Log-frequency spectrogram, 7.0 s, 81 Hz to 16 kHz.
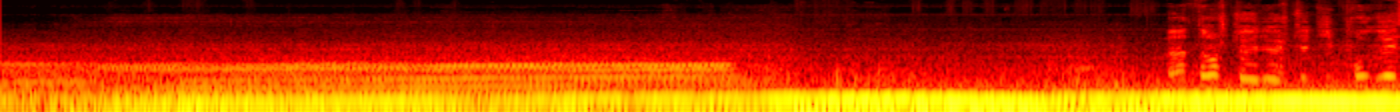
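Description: An Alpine A110 on a race track, its engine droning loud and close with a falling tone before rising again under acceleration, while a coach speaks over the engine.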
